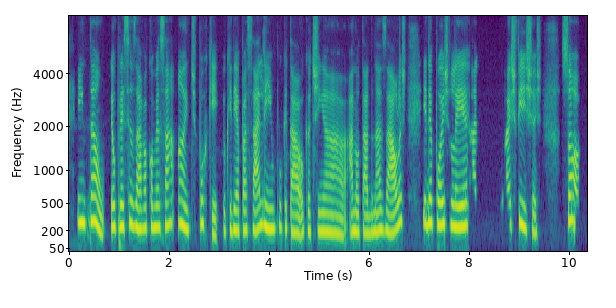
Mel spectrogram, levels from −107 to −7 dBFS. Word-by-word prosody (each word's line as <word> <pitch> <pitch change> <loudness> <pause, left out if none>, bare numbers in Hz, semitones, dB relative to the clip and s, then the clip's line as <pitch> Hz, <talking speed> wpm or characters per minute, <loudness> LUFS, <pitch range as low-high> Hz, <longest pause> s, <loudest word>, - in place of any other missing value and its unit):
Então, 280 - +3
eu 235 0 +3
precisava 235 -2 +1
começar 235 +3 -1
antes. 230 -6 +1
Por 270 -1 -2
quê? 160 -3 -5
Eu 195 - -5
queria 205 0 0
passar 200 0 -1
a - - +1
limpo 235 -2 +1
o - - -15
que 225 - -4
tá 180 -3 +1
o - - -1
que - - -6
eu 190 - 0
tinha 180 -4 -1
anotado 180 -1 -1
nas 200 +2 0
aulas 195 +11 +2 0.3
e 270 - 0
depois 265 -1 +3
ler 240 0 +4
a - - 0 0.8
as 250 - -5
fichas. 215 -9 -1 0.4
Só 295 -7 +1
225 Hz, 170 wpm, -20 LUFS, 190-255 Hz, 0.8 s, ler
